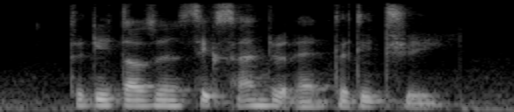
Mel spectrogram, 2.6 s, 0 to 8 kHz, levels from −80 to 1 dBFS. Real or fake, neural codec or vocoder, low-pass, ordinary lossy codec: fake; codec, 16 kHz, 2 kbps, X-Codec, HuBERT features, trained on general audio; 7.2 kHz; none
